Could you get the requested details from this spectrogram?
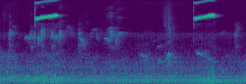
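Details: A Scarlet-backed flowerpecker (kemade) sings in full voice, giving two piercing, thin, high notes that glide slightly upward, about two and a half seconds apart, with soft chirps from other birds and a low background hum.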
